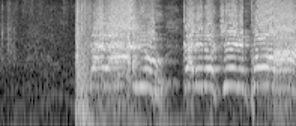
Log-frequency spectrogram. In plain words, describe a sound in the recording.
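A young woman screams loudly and close to a microphone.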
